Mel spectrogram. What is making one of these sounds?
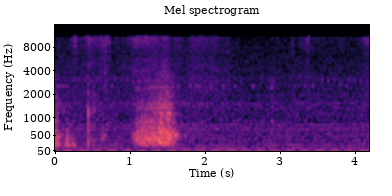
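Yarn rustles softly as hands handle it.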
